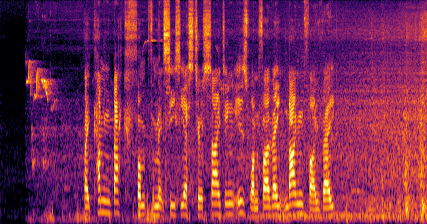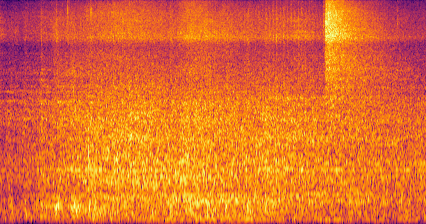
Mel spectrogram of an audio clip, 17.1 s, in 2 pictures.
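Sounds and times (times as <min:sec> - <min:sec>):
diesel train engines and wheels: 0:00.5 - 0:17.0
sharp hiss of air: 0:15.0 - 0:16.5.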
